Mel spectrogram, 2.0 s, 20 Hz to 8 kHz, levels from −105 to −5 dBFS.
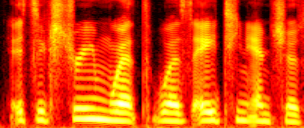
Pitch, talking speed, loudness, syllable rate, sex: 200 Hz, 180 wpm, -18 LUFS, 5.2 syllables/s, female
